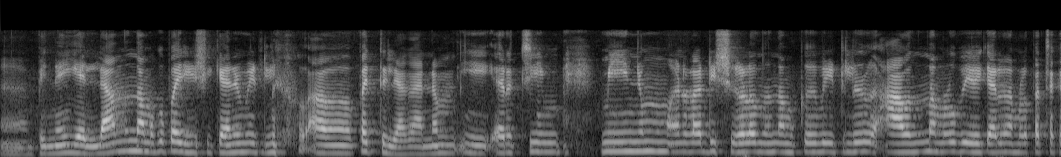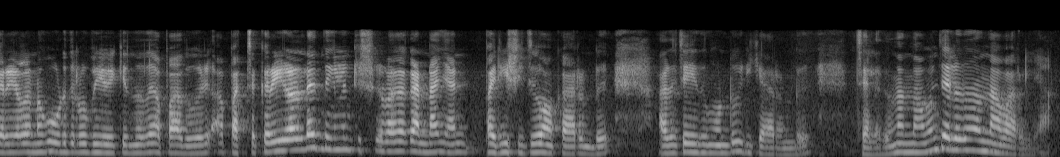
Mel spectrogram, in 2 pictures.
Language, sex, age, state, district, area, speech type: Malayalam, female, 60+, Kerala, Ernakulam, rural, spontaneous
